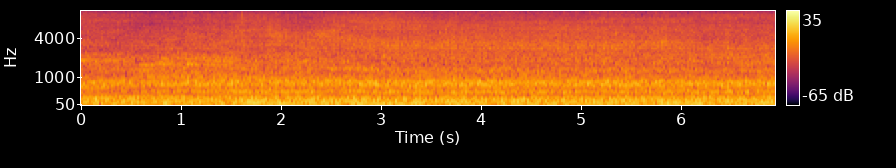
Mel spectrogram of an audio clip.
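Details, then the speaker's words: Goodman package unit after a new inducer motor was installed: an even, steady blower rush with a low hum and no scraping, rattle or squeal, much better than before. The inducer now runs smoothly, but a flame sensor issue is suspected next. "Sounds a hell of a lot better than it did the first time."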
